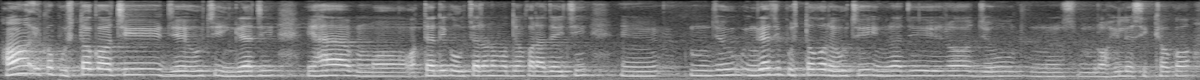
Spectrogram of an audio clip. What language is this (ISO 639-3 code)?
ori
